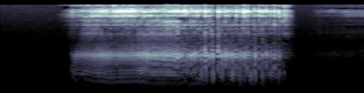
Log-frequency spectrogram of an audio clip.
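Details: A dog snoring at night: one loud, rattling snore lasting under two seconds, with quiet before and after.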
